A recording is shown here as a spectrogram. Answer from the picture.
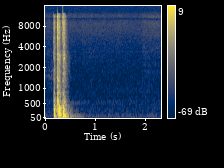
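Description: Needle-nose pliers set down on a cutting mat: a quick clatter of three or four knocks.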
